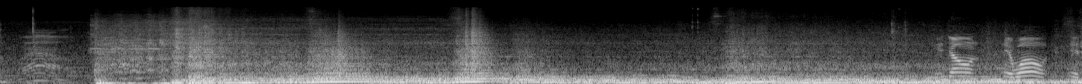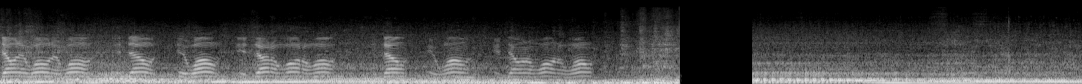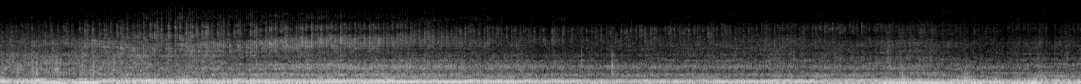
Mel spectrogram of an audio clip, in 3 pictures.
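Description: A drift car's engine cranks and catches about a second in, takes a few sharp throttle blips, then idles unevenly, its speed stepping up and down. The car is on a freshly adjusted tune whose idle control is still being sorted out.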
